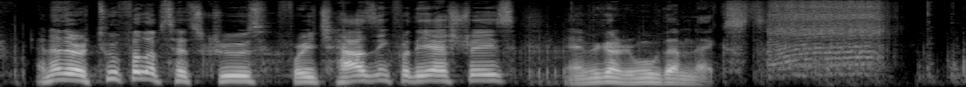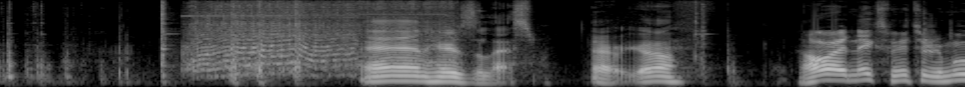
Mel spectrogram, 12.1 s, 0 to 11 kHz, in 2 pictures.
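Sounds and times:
cordless drill motor whine: 0:04.8 - 0:05.7, 0:07.2 - 0:08.3.

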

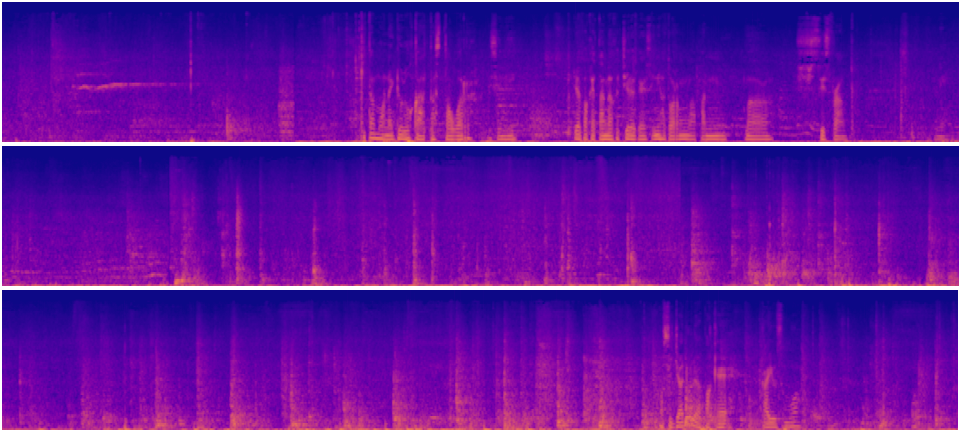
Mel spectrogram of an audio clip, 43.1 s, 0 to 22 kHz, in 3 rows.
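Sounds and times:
footsteps on stairs: 0:16.8 - 0:43.0.

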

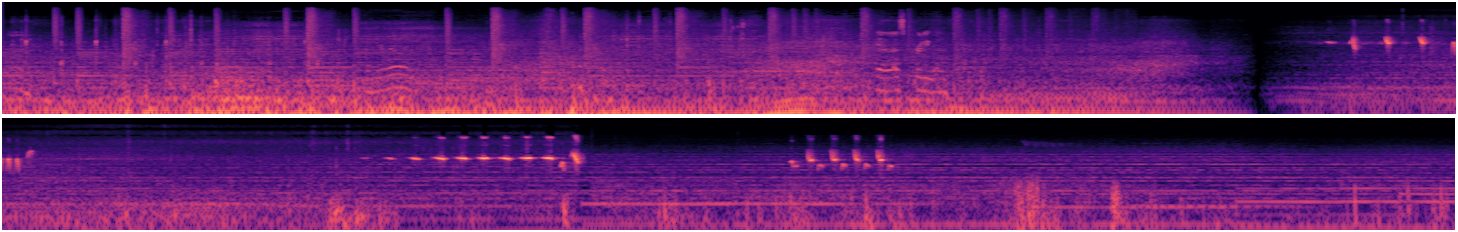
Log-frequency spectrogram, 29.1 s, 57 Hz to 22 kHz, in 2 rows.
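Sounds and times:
calm background music: 0:00.0 - 0:10.9, 0:12.7 - 0:29.0
road noise: 0:00.0 - 0:29.0
songbird chirps: 0:13.0 - 0:15.1, 0:17.6 - 0:20.4, 0:22.4 - 0:23.6.

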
